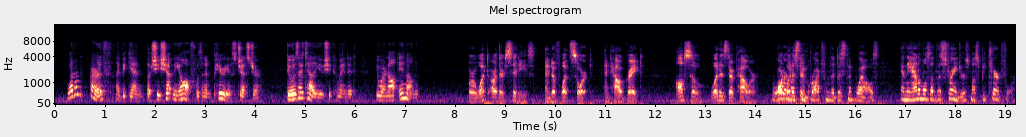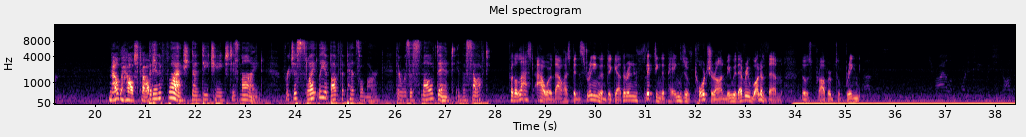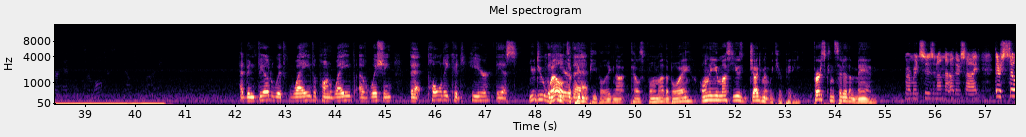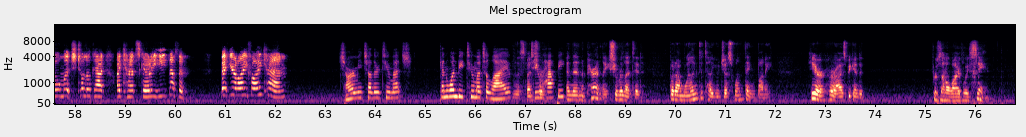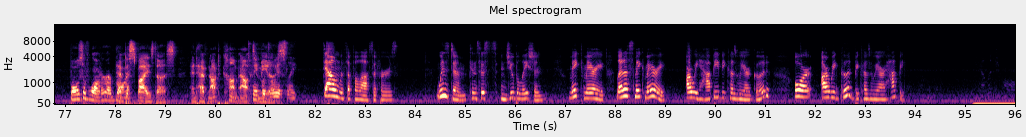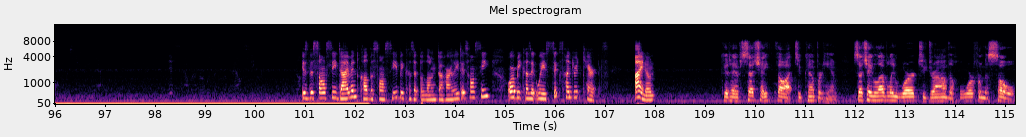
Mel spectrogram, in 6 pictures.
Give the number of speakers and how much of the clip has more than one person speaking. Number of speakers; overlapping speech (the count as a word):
ten, about 7%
